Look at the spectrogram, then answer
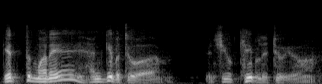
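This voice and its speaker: An American man playing a scheming middle-aged investment crook in old radio crime drama style, commanding, smooth-mannered and emphatic. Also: medium pitch, huge pitch swings, fairly quick, exaggerated voice. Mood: instructing. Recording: muffled old radio recording.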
